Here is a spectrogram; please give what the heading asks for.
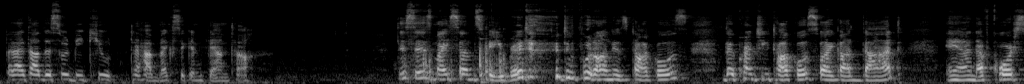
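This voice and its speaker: A woman's voice: medium pitch, a little hiss or hum. A woman filming a casual cooking demo in her home kitchen, chatting and explaining each step to her viewers. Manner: chatty, instructive, talks to viewers. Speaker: cooking vlogger.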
